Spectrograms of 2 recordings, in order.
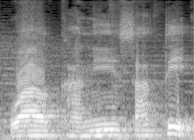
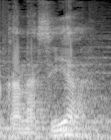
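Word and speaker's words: والكنائسِ: Terus wal kanisati, itu bukan kanasiyah.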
